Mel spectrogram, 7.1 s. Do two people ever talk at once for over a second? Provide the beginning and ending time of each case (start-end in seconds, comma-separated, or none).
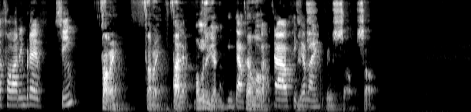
2.6-5.0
